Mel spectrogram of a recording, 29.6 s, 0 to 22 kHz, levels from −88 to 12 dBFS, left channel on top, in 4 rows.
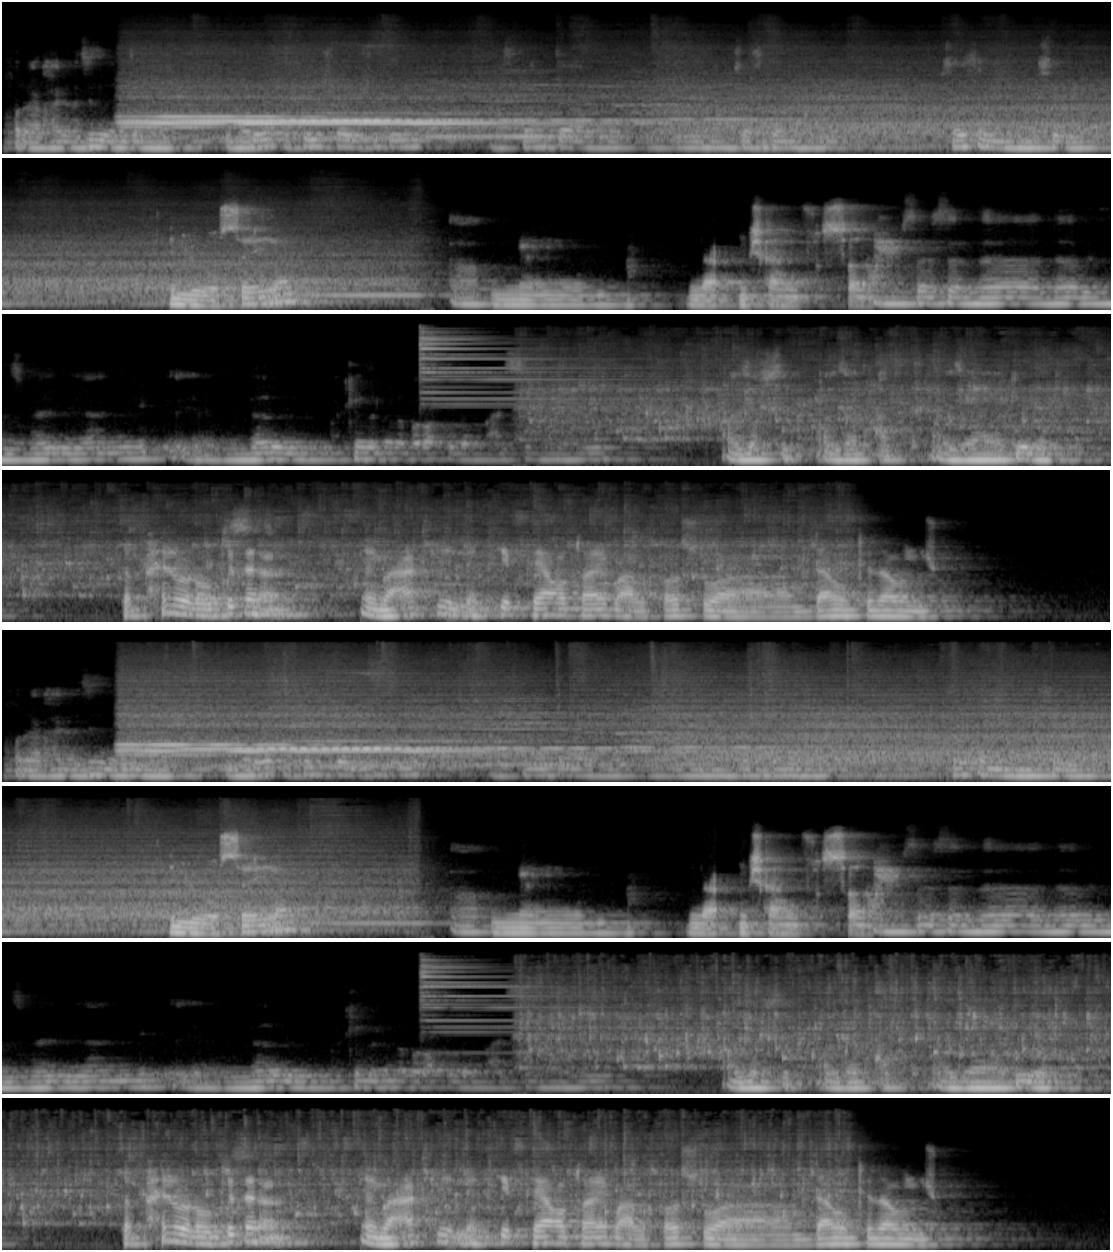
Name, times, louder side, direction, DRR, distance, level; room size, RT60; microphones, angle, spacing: voice 1, 0.0-2.8 3.2-5.6 6.3-7.3 9.1-9.4 10.4-10.6 13.1-18.8 19.6-21.8 23.5-24.2 25.1-25.4, left 1 dB, 80° left, 8 dB, 0.7 m, -29 dB
sound 1, 0.7-10.2, left 1 dB, 70° right, 0.8 m, -26 dB
voice 2, 8.5-9.3 10.6-11.5 12.0-13.4 23.0-24.0 24.6-28.4, right 2 dB, 15° right, 9 dB, 0.3 m, -22 dB
sound 2, 17.6-20.6, left 2 dB, 45° left, 1.6 m, -37 dB
sound 3, 18.2-27.8, right 3 dB, 35° right, 1.5 m, -34 dB
13.5 x 5.9 x 3.0 m, 1.2 s
head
